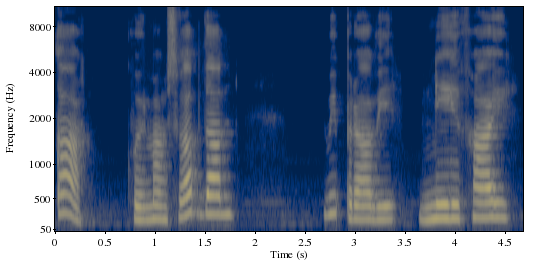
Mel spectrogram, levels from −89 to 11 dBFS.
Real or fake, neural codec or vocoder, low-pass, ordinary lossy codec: fake; autoencoder, 22.05 kHz, a latent of 192 numbers a frame, VITS, trained on one speaker; none; none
